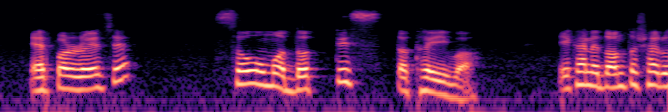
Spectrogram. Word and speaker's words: সৌমদত্তিস্তথৈব: এই শব্দটার উচ্চারণ হবে সৌমদত্তিস তথইব অনেকেই এটাকে ভেঙ্গে বলে তথা এব সেভাবেও আমরা বলতে পারি শ্লোক আকার রয়েছে তথইব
